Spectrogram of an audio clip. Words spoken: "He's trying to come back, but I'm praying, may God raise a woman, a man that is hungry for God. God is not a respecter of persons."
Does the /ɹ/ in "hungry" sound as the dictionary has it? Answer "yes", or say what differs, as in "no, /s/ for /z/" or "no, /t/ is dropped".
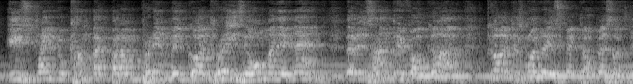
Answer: yes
